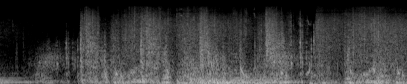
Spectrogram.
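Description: A pickaxe strikes a bush with dull thuds.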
